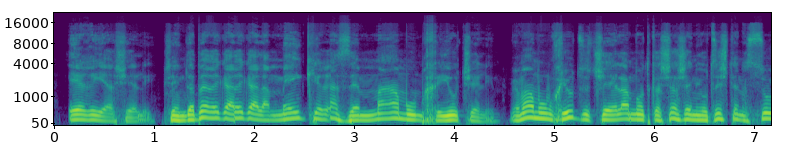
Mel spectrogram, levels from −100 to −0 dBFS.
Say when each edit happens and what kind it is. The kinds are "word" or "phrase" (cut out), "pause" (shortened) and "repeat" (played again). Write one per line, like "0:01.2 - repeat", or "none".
0:01.0 - pause
0:01.8 - repeat
0:02.8 - word
0:04.5 - pause
0:05.8 - word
